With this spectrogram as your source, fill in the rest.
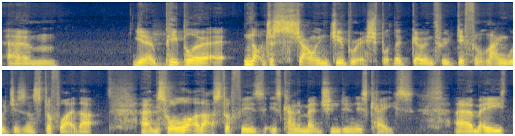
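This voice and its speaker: A man's voice: mid-range voice, fairly bright tone, no echo. A man co-hosting a podcast and telling a case story in a rambling, slangy, jokey way, full of ums. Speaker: podcast co-host. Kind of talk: casual podcast chat.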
